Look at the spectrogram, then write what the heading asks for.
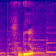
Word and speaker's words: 후려: が、このハングルはフリョと発音をしますの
